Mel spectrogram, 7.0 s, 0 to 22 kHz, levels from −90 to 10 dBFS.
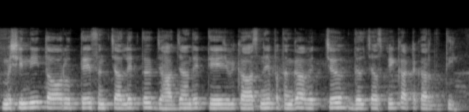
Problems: constant background noise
